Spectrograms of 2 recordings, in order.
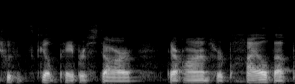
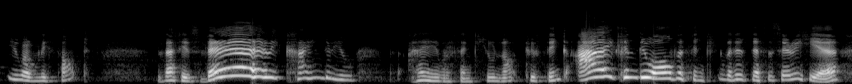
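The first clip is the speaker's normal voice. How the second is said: soft terrible voice; 9 dB louder than usual. A narrator's reading. Tiny mother scolding her daughter, icy and sarcastic. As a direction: belittle her with cold sarcasm. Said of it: "in her soft, terrible voice".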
